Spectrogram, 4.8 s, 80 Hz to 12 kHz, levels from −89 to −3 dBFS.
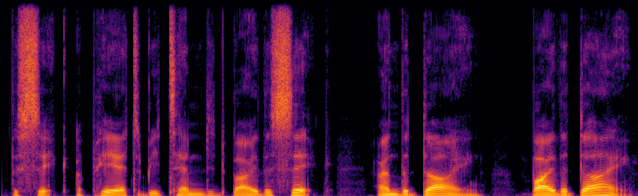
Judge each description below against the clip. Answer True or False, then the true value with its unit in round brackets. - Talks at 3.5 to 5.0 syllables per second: True (4.8 syllables/s)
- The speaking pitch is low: True (115 Hz)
